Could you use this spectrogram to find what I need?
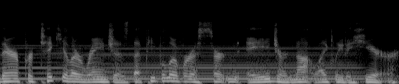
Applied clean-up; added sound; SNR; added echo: none; Bowed string instrument; 11 dB; none.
